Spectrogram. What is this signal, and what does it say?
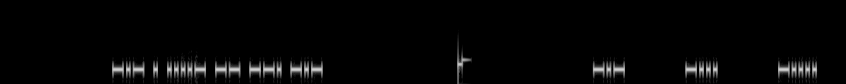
Morse code, heard as a keyed tone, about 36 wpm, spaced as for 23 wpm, 700 Hz. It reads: KE4MGK KB6
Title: USA Call Signs - 6 Characters - 6x Character Spacing - 35wpm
